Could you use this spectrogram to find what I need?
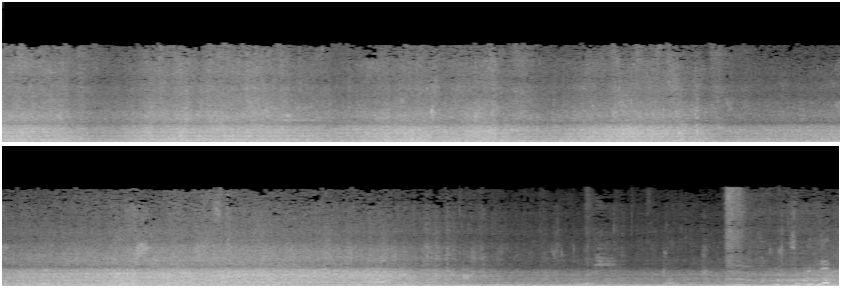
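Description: Gravel pours and rattles out of a tipping truck bed.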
